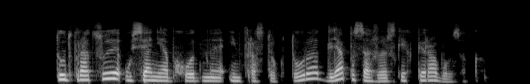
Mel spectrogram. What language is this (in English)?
Belarusian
